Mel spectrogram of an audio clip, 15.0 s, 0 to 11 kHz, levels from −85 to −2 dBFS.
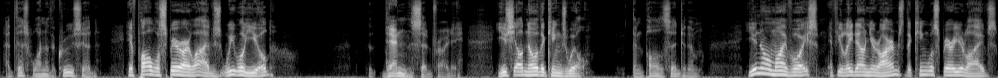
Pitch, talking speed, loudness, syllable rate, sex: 120 Hz, 185 wpm, -18 LUFS, 4.9 syllables/s, male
